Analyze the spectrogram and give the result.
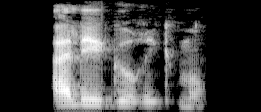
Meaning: allegorically
- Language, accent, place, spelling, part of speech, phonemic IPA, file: French, France, Lyon, allégoriquement, adverb, /a.le.ɡɔ.ʁik.mɑ̃/, LL-Q150 (fra)-allégoriquement.wav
